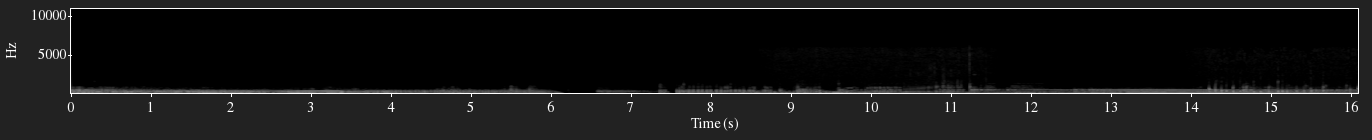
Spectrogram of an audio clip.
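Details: A girl's stomach growling (borborygmi), listened to: long, low gurgling and groaning rumbles rising and falling, with a brief quiet gap.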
